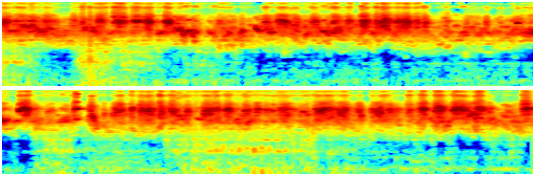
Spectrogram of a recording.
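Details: Budgerigars in the morning, a dense continuous chorus of high, scratchy chirps and warbles from several birds at once, with no clear gaps.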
